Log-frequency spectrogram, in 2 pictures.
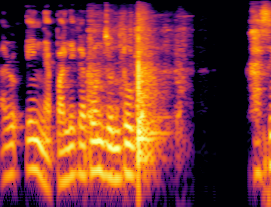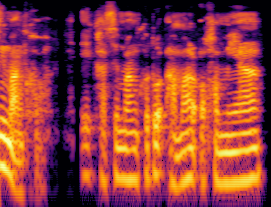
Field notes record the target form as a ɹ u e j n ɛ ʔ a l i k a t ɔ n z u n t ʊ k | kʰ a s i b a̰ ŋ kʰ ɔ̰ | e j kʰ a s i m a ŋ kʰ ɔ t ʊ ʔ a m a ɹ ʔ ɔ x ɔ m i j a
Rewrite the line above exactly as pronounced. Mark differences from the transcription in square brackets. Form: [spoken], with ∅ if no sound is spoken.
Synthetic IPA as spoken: a ɹ u e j n ɛ [p] a l i k a t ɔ n z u n t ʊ k | kʰ a s i [m] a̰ ŋ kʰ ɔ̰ | e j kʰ a s i m a ŋ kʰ ɔ t ʊ ʔ a m a ɹ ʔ ɔ x ɔ m i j a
